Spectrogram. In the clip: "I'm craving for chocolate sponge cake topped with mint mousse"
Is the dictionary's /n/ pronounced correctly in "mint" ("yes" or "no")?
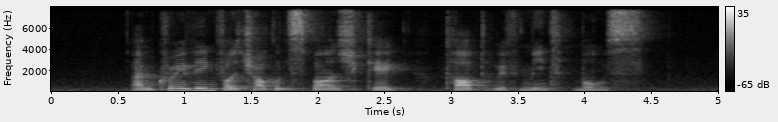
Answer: no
